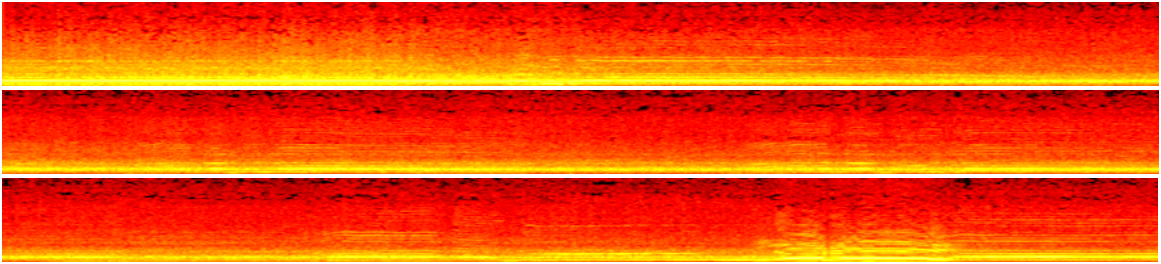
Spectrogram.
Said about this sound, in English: Well, are you ready to shout? Let me hear you shout hallelujah.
